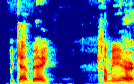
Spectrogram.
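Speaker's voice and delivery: high, loud call into the dark; yelling a name. Acted. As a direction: shout the name across the room. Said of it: "I yell his name".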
